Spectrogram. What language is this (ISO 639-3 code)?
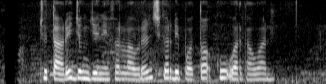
sun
